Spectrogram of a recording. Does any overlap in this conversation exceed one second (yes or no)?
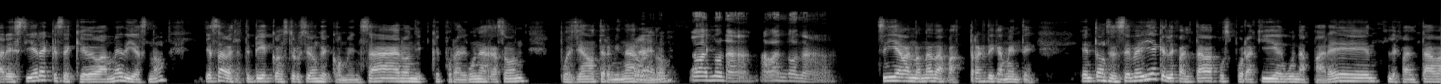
no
